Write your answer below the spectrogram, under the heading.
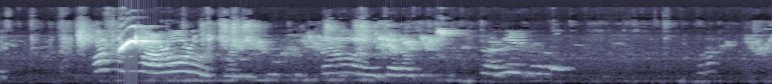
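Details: Indian ringneck parrot talking, repeating a short word-like phrase in a high, nasal voice with clear rising and falling syllables, a few softer mutterings after, then quiet.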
